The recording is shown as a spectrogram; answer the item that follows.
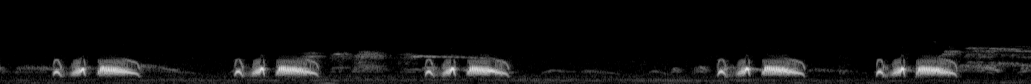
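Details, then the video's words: Spotted dove kept as a decoy, calling in a cooing duel to draw wild doves in: four deep phrases of clipped double notes and a drawn-out falling coo, roughly every two seconds, over a faint low hum. "Tiếng Chim Cu Mồi gáy gù đấu giọng may bổi, bổi nhà nghe nhanh"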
